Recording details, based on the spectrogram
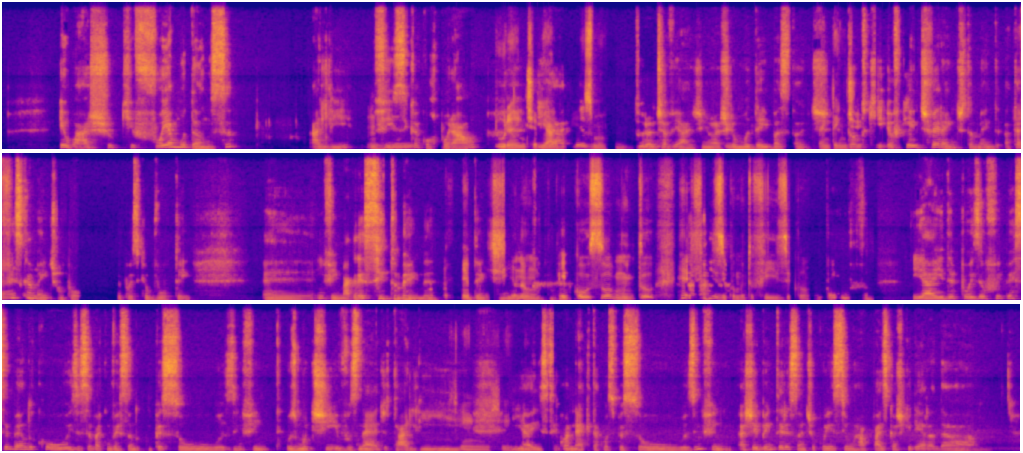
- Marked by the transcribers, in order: static; other background noise; distorted speech; chuckle; laugh; unintelligible speech; laugh; unintelligible speech
- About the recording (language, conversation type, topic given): Portuguese, podcast, Você pode me contar sobre uma viagem que mudou a sua vida?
